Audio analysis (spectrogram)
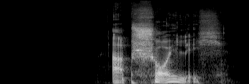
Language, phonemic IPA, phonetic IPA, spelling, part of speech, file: German, / ʔabˈʃɔʏ̯.lɪç /, [ ʔapˈʃɔʏ̯.lɪç ], abscheulich, adjective / adverb, De-abscheulich.ogg
- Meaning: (adjective) 1. abominable, hideous 2. abhorrent, detestable; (adverb) hideously, beastly, abominably, detestably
